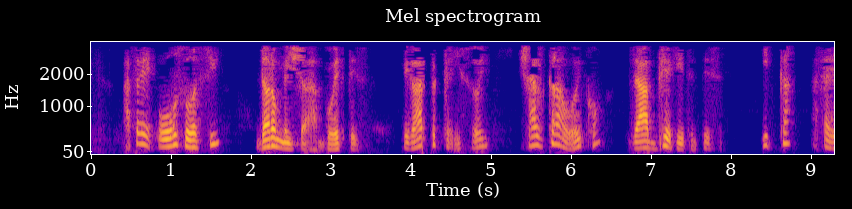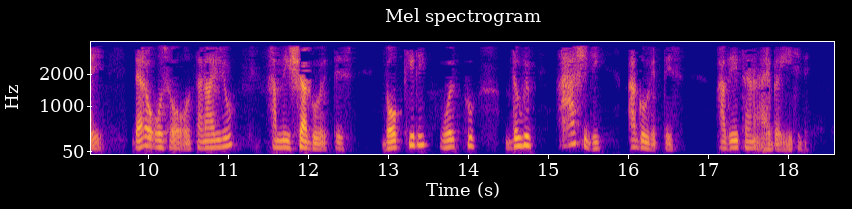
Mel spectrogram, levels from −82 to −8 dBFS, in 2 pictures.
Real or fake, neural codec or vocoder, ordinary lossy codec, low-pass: fake; codec, 16 kHz in and 24 kHz out, 0.6 kbps, FocalCodec, streaming, 2048 codes; MP3, 16 kbps; 3.6 kHz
